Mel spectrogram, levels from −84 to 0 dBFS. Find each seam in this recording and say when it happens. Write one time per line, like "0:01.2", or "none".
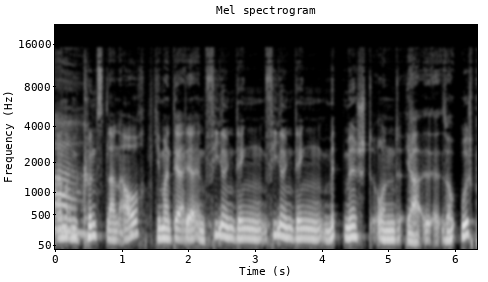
0:01.4
0:01.9
0:03.1
0:05.2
